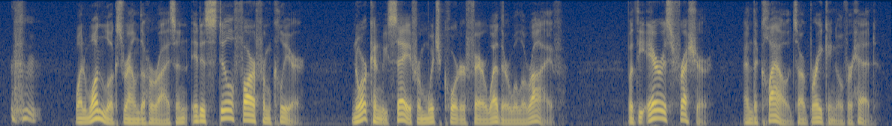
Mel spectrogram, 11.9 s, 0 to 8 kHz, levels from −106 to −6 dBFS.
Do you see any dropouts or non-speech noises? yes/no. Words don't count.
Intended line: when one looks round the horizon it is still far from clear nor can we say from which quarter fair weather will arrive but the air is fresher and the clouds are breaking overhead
yes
